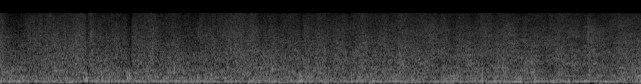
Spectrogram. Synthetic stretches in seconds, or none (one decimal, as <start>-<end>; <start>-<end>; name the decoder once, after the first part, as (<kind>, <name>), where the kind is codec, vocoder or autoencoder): 4.2-6.4 (codec, SNAC)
